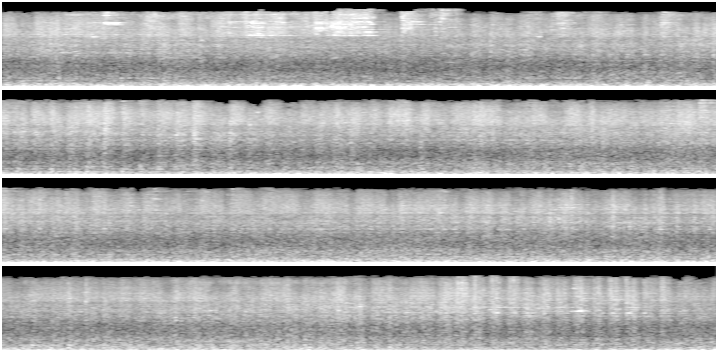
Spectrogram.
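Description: Cars of a long CSX mixed freight rolling past at speed: a steady, loud rumble of steel wheels on rail, with a continual clickety-clack of wheels over the rail joints.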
